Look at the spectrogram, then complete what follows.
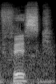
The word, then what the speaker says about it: Fisk: Braden Fisk. I was pronouncing his name Fisky this whole time. Fisk. Braden Fisk.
